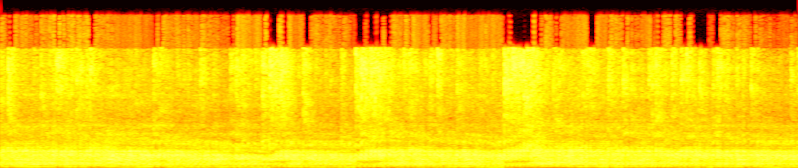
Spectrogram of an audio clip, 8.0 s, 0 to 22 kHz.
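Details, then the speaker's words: 1987 Kawasaki KX125 two-stroke, after a gas leak was fixed, with a silencer but no expansion pipe fitted; a loud, raspy, steady buzz with no sputter or misfire. Normal running. "we'll start up again and let it run for a bit get that oil circulating and uh hear how it sounds now that there's no gas leak"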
